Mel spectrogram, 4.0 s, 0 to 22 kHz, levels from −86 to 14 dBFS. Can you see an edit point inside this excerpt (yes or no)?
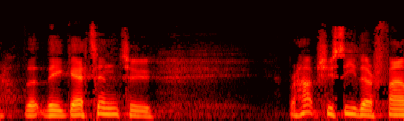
yes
